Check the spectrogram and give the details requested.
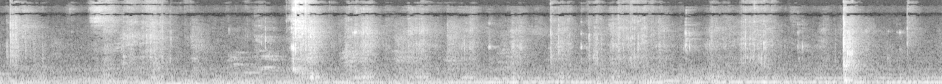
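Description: Close-up chewing of a crunchy salad, a steady run of small wet crunches, with a louder crunch about three seconds in and a sharp crisp one near the end.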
